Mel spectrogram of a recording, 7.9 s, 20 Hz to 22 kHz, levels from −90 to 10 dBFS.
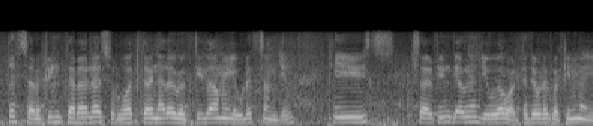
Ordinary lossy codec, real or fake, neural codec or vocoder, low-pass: none; fake; codec, 16 kHz, 1 kbps, X-Codec, HuBERT features, trained on general audio; none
